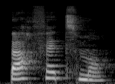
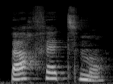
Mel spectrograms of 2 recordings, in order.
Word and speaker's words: parfaitement: les mots faire faire parfaitement parfaitement ici je ne prononce pas la voyelle e dans le mot parfaitement les lettres ai se situent devant la consonne prononcée parfaitement parfaitement chaise chaise laine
